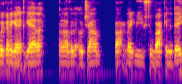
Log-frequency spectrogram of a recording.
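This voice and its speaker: A man speaks with a Welsh accent. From Wales. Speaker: fan page owner, podcast guest. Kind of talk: casual chat.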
